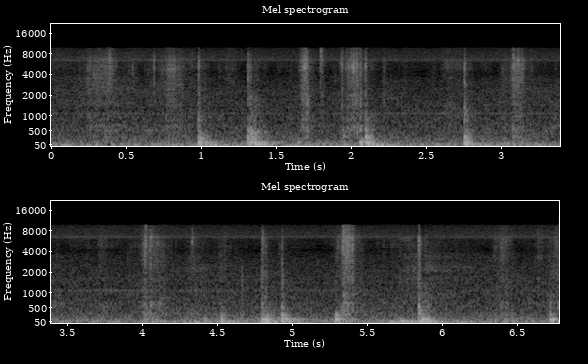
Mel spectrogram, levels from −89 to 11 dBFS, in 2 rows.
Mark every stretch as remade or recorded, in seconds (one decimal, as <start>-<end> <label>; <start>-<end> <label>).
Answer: 0.0-0.8 remade; 0.8-3.4 recorded; 3.4-3.8 remade; 3.8-6.1 recorded; 6.1-6.8 remade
